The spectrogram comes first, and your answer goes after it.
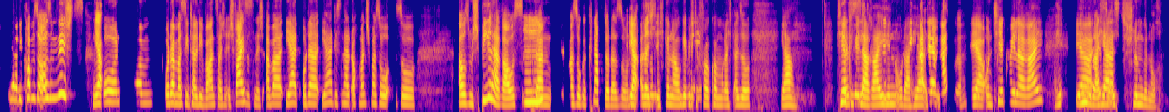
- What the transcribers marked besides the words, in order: unintelligible speech
- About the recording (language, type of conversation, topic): German, unstructured, Wie sollte man mit Tierquälerei in der Nachbarschaft umgehen?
